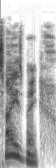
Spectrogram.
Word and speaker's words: Cysmic: So yeah, it's Seismic. We're here to talk about Seismic. We're here to talk about Seismic. Well, what is spelled Cysmic?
